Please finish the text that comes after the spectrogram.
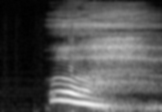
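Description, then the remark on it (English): A single exaggerated yawn, fairly loud, starting with a voiced, falling moan and trailing off into a long breathy exhale, with no talking around it. “Now I'm just going to do nothing. Yawn.”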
